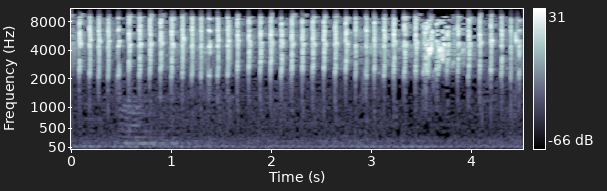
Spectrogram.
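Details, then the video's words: Male and female lovebirds in a konslet-style performance: a fast, unbroken string of sharp, high chirps, about eight per second, steady throughout with a slight burst near the end. "Love Bird Jantan & Betina suaranya Bagussss"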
